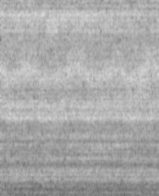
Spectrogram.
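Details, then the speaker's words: American Standard toilet tank not filling after a flush: steady high-pitched hiss from a leaking Fluidmaster fill valve; fixed by replacing the seal, and then the whole valve assembly when the seal size was wrong. "what's happening if someone flushed it I heard this noise and came in here and discovered that um it float or fuel valve is leaking"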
